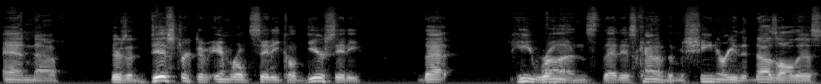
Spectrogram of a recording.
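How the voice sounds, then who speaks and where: In a very clean recording with a silent background, a man with a plain, everyday voice talks at a medium pitch and moderate pace, with ordinary pitch variation. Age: 50s. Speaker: comic artist. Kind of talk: casual chat.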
